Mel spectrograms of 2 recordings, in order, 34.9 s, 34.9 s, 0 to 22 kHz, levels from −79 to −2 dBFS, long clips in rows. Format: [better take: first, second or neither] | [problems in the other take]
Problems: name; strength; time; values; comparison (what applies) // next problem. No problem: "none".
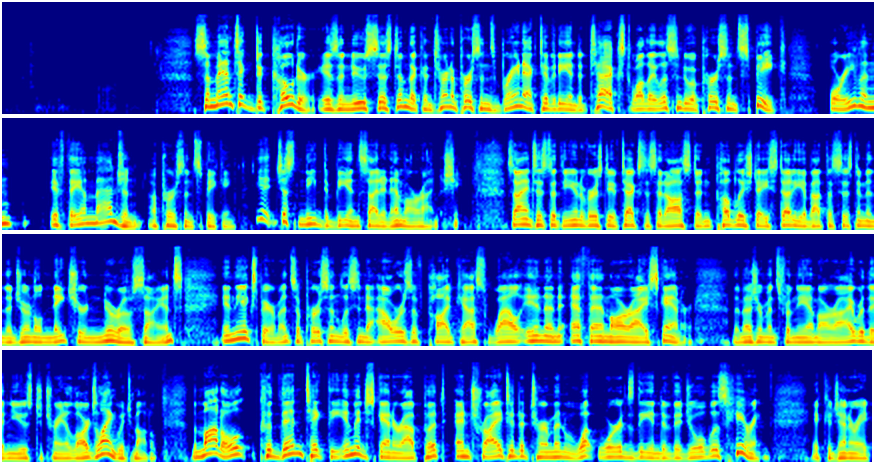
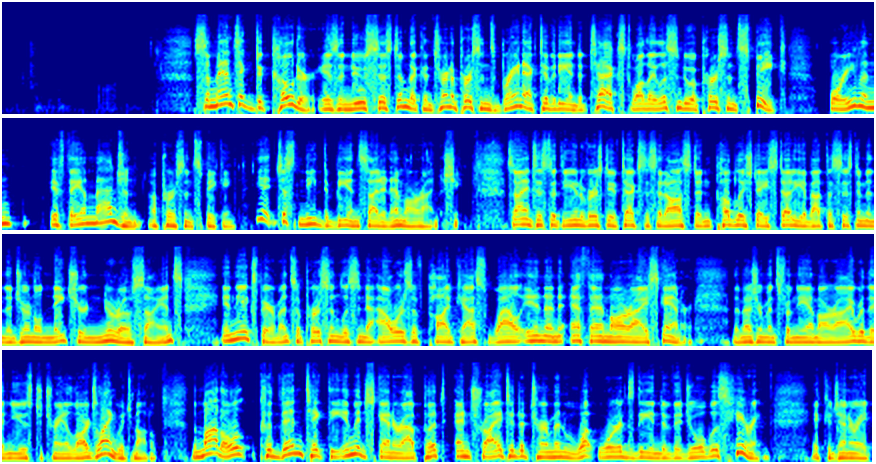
first | distortion; slight; 10 dB below the speech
